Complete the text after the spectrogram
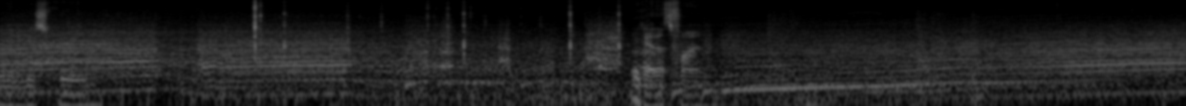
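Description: A race car engine roars, rising in pitch and dropping sharply as it shifts gears.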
